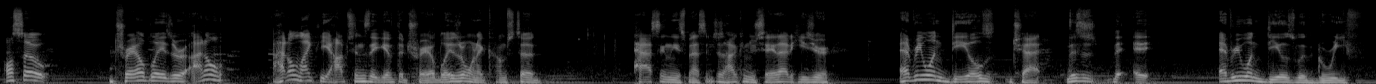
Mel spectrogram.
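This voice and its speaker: A man's voice: medium pitch, animated, moderate pace, soft background music. A man giving casual, emotional livestream commentary on a game, swearing and repeating himself. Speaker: streamer reacting to a game story.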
